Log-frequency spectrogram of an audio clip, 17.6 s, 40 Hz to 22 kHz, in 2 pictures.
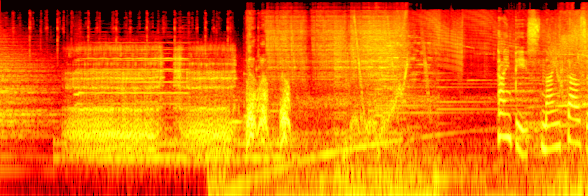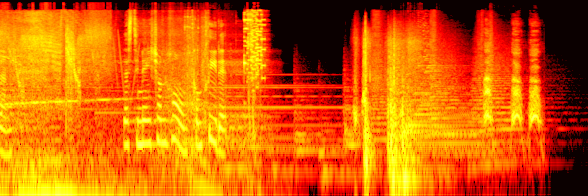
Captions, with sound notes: (growling) (barking angrily) (static noises) (robot voice) HYPESE 9000. DESTINATION HOME, COMPLETED. (soft beep) (barking)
